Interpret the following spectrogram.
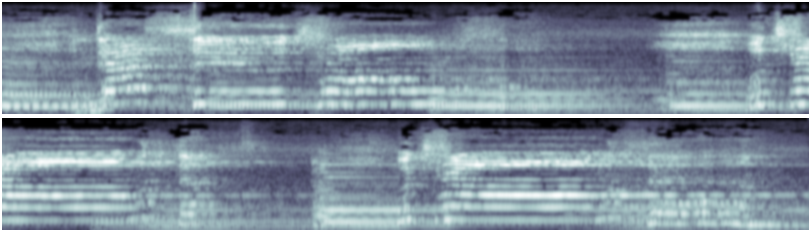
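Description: A woman singing solo with her own electric keyboard accompaniment: long held sung notes in three phrases over steady keyboard chords.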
